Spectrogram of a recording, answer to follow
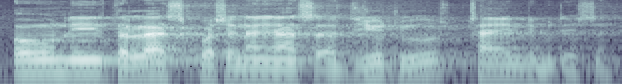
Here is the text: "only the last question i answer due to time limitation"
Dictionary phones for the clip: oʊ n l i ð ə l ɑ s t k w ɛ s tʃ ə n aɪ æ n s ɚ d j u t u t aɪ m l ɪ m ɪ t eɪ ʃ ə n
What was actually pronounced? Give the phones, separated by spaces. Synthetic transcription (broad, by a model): oʊ n l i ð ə l ɑ s t k w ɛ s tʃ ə n aɪ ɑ s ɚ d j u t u t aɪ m l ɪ m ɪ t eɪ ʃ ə n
